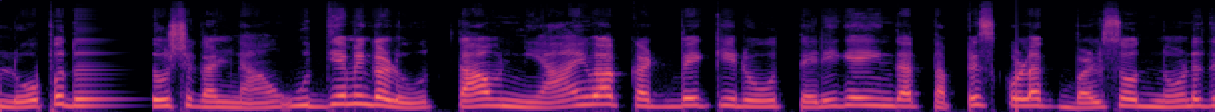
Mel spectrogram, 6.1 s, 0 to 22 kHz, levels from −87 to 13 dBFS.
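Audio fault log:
0.38–0.77 s, call audio freeze: the speech stalls into a fading buzz for about 0.38 s, then resumes where it stopped, likely because delayed packets emptied the jitter buffer.
5.07 s, dropped buffer (overrun): right after "ಕಟ್ಬೇಕಿರೋ ತೆರಿಗೆಯಿಂದ" the sound jumps ahead, a skip of about 10 ms, likely samples overwritten before being read and then spliced together.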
